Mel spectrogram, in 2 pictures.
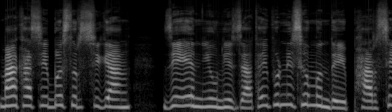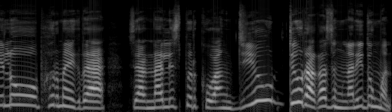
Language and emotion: Bodo, angry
